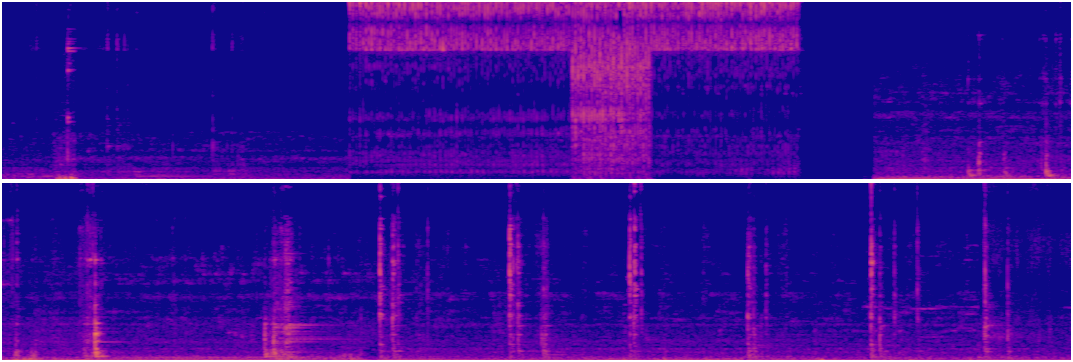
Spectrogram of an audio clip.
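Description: Scattered metal clinks and knocks from hand work on a loader's bucket cylinder and pin linkage, over a low steady hum. A loud steady hiss runs for about three seconds near the start and then cuts off abruptly.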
